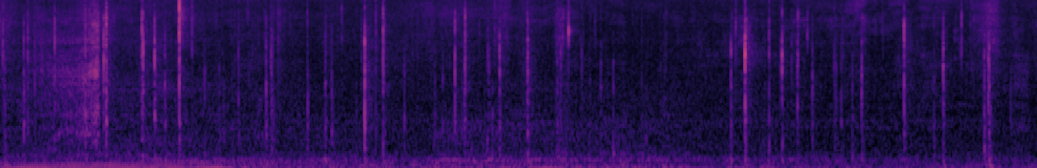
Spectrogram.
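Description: A full, large purple Cadbury Dairy Milk chocolate block in its foil-lined plastic wrapper is held beside the face and scratched with long acrylic nails. Bright, dry crinkling and scratching come in irregular bursts of sharp clicks and taps over a soft low rumble that fades after the first couple of seconds.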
